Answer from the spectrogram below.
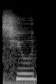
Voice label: "xiu1", Chinese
